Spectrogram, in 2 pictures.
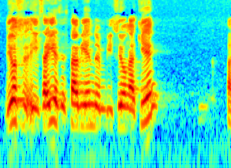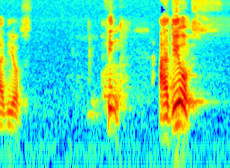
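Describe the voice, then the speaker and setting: A man preaching a sermon, asking the congregation questions and answering them himself, swinging between loud emphatic lines and low hushed asides. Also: sing-song, takes it slowly. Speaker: pastor. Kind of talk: sermon Bible teaching.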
